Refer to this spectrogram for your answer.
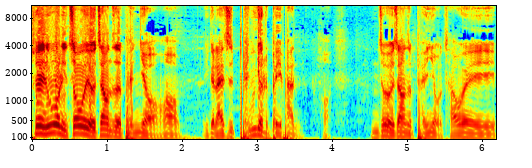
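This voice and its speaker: A man speaks in a Taiwanese accent at a fairly low pitch, his tone dark and mellow. His delivery is fairly quick, with lively intonation. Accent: Taiwanese Mandarin. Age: 30s. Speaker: podcast host. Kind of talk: casual monologue. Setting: home recording.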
